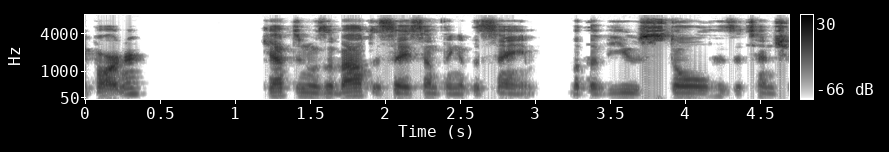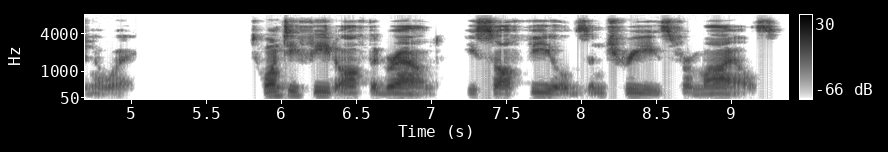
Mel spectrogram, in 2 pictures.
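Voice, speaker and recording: A man narrates a written story in a low, creaky voice with a bright, forceful edge. The recording is very dry and slightly dull. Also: no room sound. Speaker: author narrating his own book. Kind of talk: scripted audiobook narration.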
